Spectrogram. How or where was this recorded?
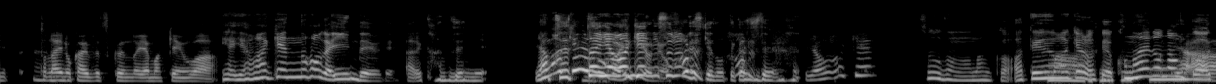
video call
